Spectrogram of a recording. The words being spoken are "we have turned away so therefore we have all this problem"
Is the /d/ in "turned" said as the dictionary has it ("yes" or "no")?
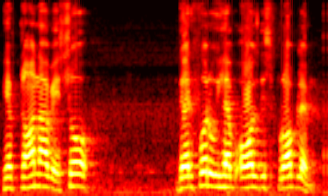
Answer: no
